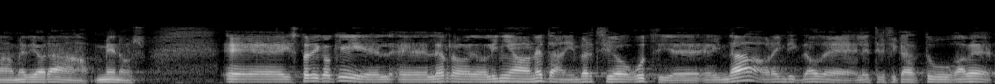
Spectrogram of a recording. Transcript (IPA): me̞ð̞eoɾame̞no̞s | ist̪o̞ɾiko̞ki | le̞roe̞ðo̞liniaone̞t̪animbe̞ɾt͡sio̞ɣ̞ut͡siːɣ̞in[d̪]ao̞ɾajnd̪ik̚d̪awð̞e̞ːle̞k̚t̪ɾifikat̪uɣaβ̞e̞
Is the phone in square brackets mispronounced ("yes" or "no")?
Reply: no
